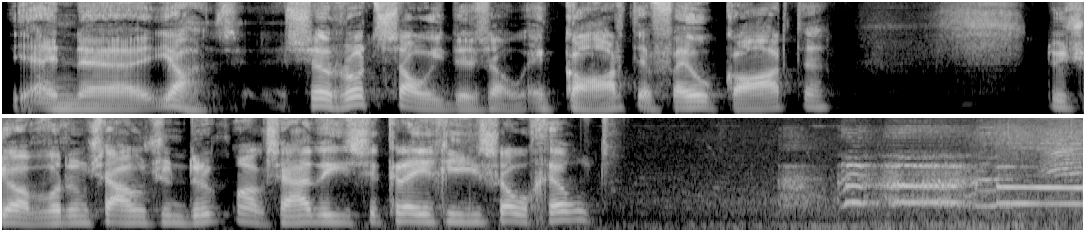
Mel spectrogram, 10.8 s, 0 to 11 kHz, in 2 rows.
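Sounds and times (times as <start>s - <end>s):
speech: 0.0s - 4.2s, 5.2s - 8.6s
rooster crowing at a children's petting farm: 8.7s - 10.8s.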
